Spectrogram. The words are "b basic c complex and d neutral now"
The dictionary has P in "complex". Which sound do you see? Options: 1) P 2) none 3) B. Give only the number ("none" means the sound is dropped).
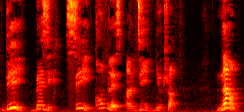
2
